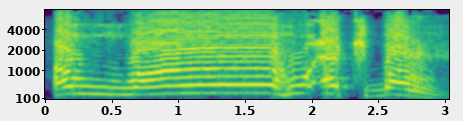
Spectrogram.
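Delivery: long slow chanted Allahu akbar; drawn-out takbir. Shown as a demonstration. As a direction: stretch God is greatest out like a call. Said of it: "قول معايا".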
